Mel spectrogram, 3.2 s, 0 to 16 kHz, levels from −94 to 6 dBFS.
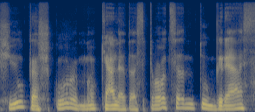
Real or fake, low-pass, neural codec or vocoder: fake; 14.4 kHz; codec, 44.1 kHz, 2.6 kbps, SNAC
